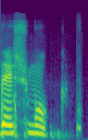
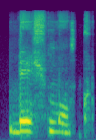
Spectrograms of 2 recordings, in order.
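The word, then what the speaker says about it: Deshmukh: एम यु के एन एस के एच एस देशमुख काय pronunciation आहे त्याचं देशमुख देशमुख हां व्हेरी गुड माईक ऑफ करा तर सगळ्यांना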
